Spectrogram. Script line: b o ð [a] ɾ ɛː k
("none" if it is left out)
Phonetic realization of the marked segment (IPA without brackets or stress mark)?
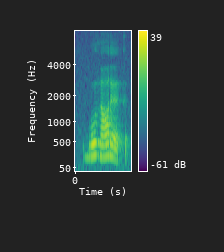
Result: ɑ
